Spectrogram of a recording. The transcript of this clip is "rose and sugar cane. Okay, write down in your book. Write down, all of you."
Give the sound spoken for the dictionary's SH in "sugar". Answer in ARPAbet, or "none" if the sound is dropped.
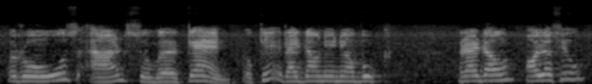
S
